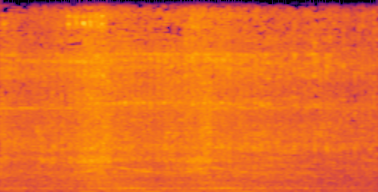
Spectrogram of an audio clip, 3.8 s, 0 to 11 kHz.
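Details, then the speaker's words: Toyota Hiace diesel with throttle delay, low power, weak on climbs, occasional stalling, code P0093, before treatment: revs rise slowly over about a second and fall back lazily; sluggish response, short of power. "Ay, very, ano, throttle delay, guys. Ano, low power."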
